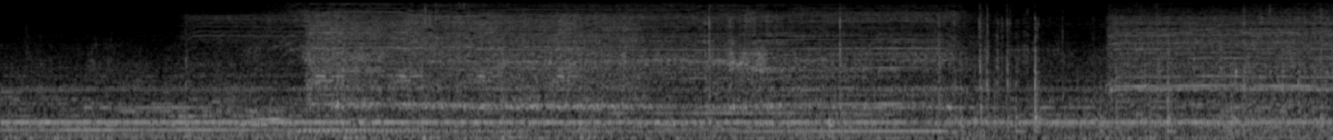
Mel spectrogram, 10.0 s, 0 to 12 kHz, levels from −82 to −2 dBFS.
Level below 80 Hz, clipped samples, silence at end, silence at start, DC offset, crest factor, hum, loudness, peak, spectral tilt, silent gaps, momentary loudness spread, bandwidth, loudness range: -56 dBFS; under 0.1%; 0 s; 0 s; under 0.1%; 18 dB; none; -40 LUFS; -22 dBFS; -3 dB/octave; none; 5 LU; 11.5 kHz; 3 LU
